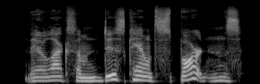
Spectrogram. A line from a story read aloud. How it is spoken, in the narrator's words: Buddy muttered to himself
